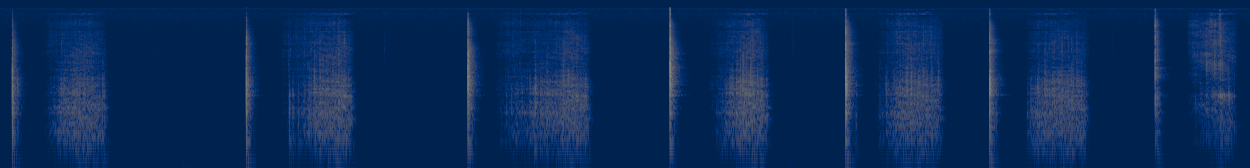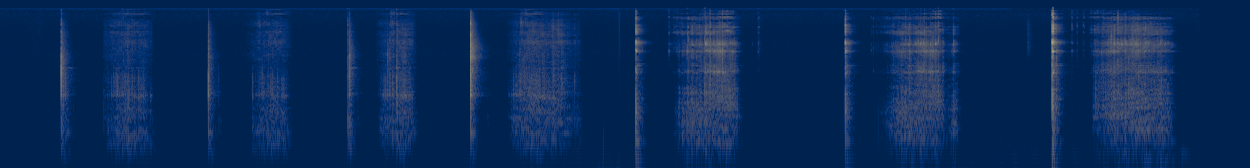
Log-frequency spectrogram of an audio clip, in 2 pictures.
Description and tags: Glass On Bar
Sound of a pint glass sliding down a bar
